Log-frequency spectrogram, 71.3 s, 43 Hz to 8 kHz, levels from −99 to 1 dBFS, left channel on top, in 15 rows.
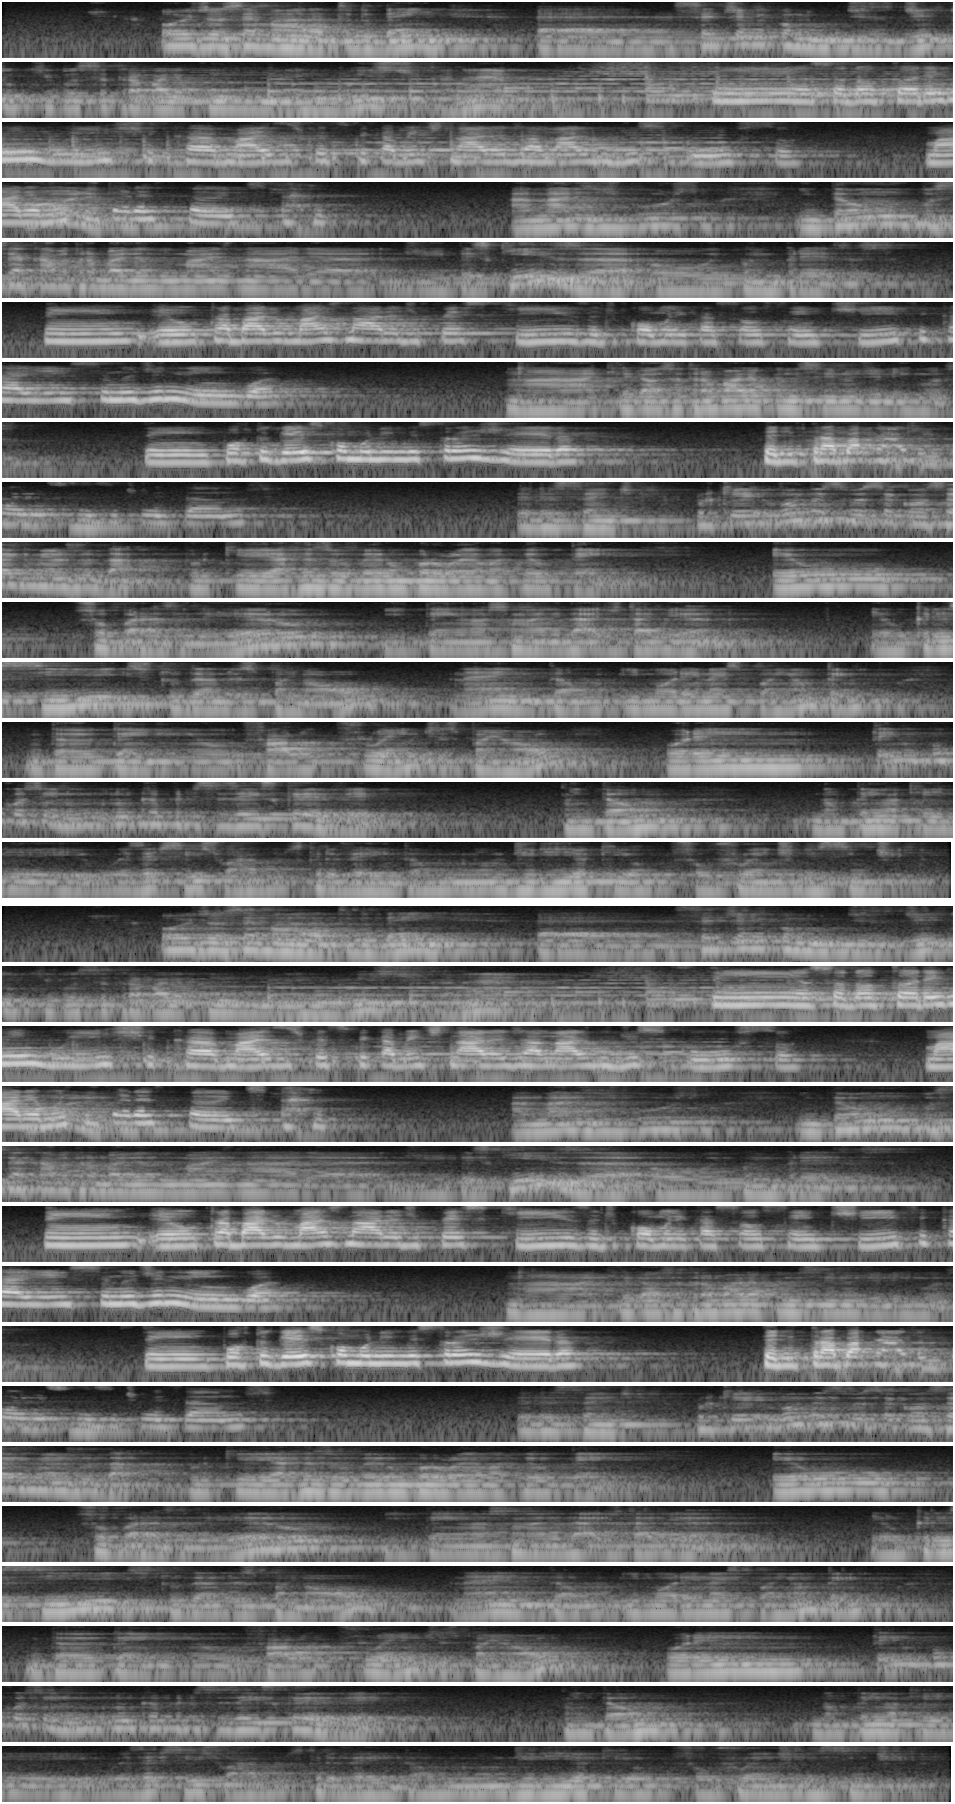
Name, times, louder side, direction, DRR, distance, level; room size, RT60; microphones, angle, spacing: voice 1, 0.8-7.5 14.4-15.8 16.8-23.5 31.1-33.3 37.3-38.6 40.6-45.9 46.7-47.3 47.9-49.2 49.5-51.3 51.9-54.2 54.5-56.9 57.2-59.9 60.4-63.7 64.6-65.2 65.8-71.1, left 1 dB, 40° left, 7 dB, 4.8 m, -37 dB
sound 1, 5.4-13.2, left 2 dB, 80° left, 1.7 m, -40 dB
voice 2, 8.3-13.5 14.1-15.9 24.0-29.9 34.0-36.2 37.1-39.3, right 3 dB, 45° right, 8 dB, 1.2 m, -26 dB
26.0 x 23.5 x 7.1 m, 1.2 s
head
